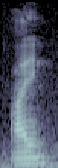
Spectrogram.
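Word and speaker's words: ع: The 2 letters in set 4, one is ayn, Yes. and the other one is hamza. Yes. So in pronunciation, the other one is, the ayn is pronounced basically from the throat.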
